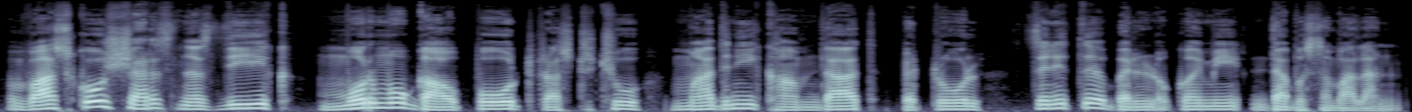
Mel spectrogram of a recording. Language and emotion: Kashmiri, neutral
